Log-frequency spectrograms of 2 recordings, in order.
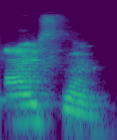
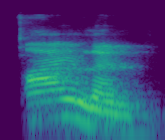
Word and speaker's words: island: But don't say Iceland. Island. Island, as we do not pronounce.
